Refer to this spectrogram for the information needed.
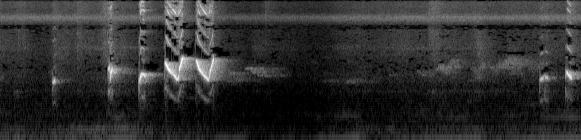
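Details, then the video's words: Wild-type mountain red-whiskered bulbul singing hard in contest while flapping its wings: a few short chirps, then loud looping whistled notes sliding down and back up in a fast burst, ending with brief chirps. "Chào mào núi hót cực xung, đập cánh liên tục"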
